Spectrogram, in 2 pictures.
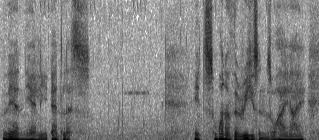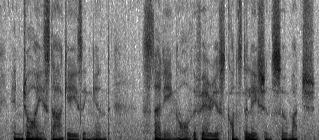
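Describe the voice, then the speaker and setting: Guy doing a soft breathy owl demon gentleman, asmr roleplay, real slow n soothing, polite n romantic, some background ambience. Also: fairly low pitch. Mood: softly wistful. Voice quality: soft, breathy, often whispery. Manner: soothing, genteel, unhurried formal phrasing. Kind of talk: ASMR roleplay, soft half-whispered speech. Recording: noticeable ambient background noise.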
